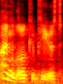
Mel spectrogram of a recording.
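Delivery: ordinary talk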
